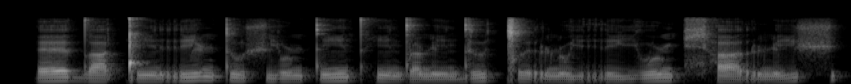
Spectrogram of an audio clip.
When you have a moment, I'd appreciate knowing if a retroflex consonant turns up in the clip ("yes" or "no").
yes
